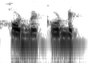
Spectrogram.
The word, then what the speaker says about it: Koneqkoneq: Berarti seluruh buku ini adalah terjemahan kitab Barzanji, semuanya dalam bahasa konek-konek gitu ya, konek-konek.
